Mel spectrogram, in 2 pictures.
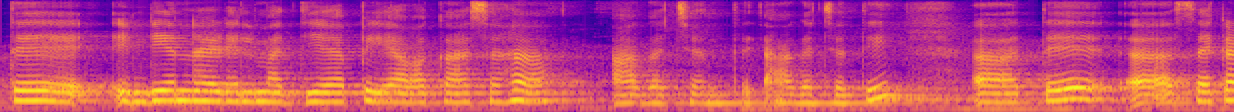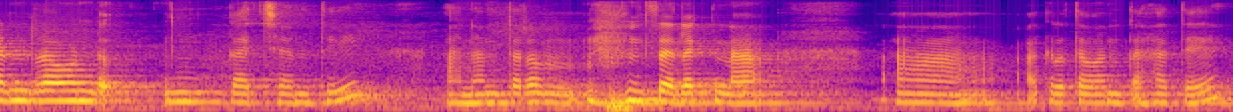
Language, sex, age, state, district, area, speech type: Sanskrit, female, 30-45, Andhra Pradesh, East Godavari, urban, spontaneous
